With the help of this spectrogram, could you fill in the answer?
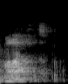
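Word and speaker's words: Malatyaspor: Then we come to this club from Malatya, Yeni Malatya Spor. Nothing special about them also. Did I get the pronunciation right? Right, yeah, Malatya Spor.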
